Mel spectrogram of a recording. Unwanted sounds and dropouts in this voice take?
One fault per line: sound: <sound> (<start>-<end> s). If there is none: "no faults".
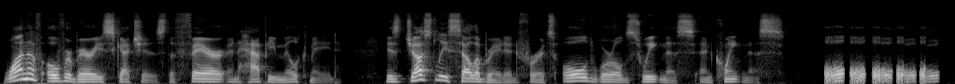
sound: laugh (8.2-9.4 s)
